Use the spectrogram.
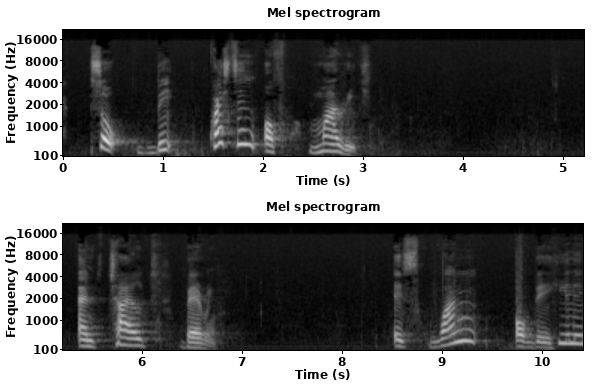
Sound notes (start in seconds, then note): none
